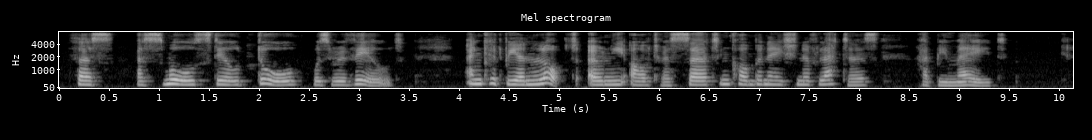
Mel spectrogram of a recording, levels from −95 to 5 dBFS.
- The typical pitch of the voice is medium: No, high, 200 Hz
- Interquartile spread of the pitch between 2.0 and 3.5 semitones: Yes, average, 2.8 semitones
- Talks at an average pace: No, slow, 125 wpm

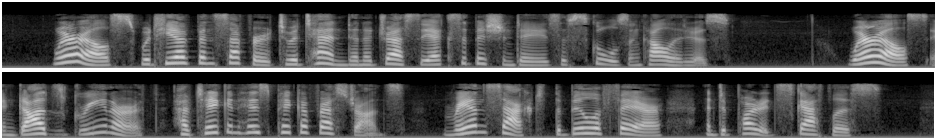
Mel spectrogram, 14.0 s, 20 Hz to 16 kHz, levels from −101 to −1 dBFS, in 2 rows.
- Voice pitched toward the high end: Yes, high, 245 Hz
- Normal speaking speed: Yes, average, 165 wpm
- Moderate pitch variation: No, wide, 6.3 semitones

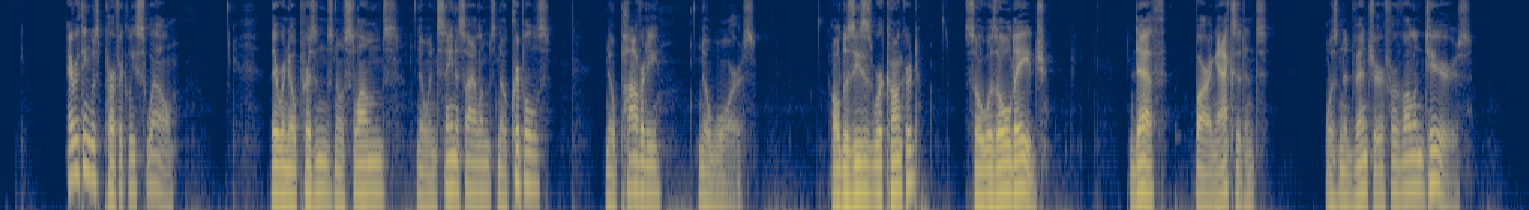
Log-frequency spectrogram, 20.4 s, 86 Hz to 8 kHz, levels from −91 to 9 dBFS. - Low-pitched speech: Yes, low, 115 Hz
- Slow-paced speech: Yes, slow, 105 wpm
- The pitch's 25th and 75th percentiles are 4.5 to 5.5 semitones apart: No, average, 3.8 semitones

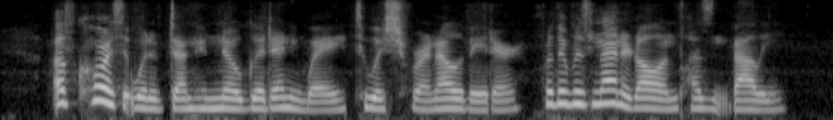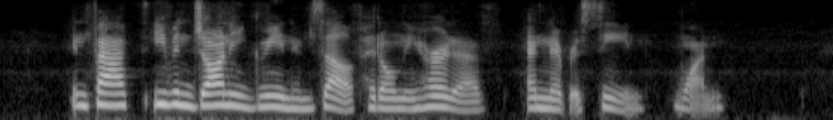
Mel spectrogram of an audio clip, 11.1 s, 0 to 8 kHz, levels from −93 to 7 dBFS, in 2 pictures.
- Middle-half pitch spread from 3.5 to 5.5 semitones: Yes, average, 4.0 semitones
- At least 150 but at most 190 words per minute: No, average, 200 wpm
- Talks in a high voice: Yes, high, 210 Hz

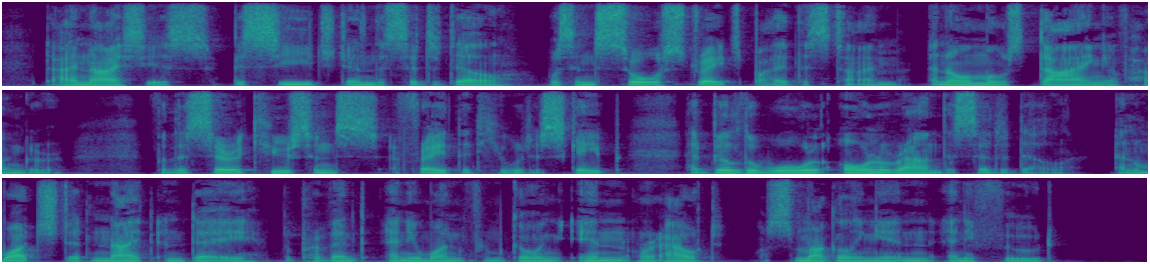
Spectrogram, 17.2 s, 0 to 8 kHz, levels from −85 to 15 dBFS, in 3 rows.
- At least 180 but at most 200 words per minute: Yes, average, 185 wpm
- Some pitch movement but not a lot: No, narrow, 2.2 semitones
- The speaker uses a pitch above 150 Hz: No, very low, 90 Hz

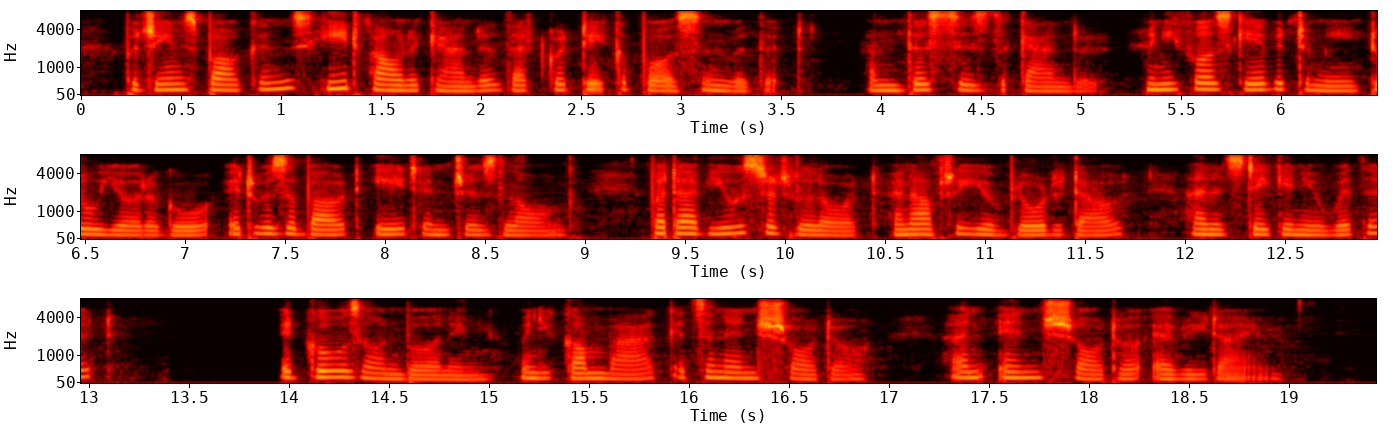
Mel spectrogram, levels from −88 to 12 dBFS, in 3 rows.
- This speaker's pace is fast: Yes, fast, 215 wpm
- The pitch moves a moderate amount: Yes, average, 3.7 semitones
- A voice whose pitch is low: No, medium, 180 Hz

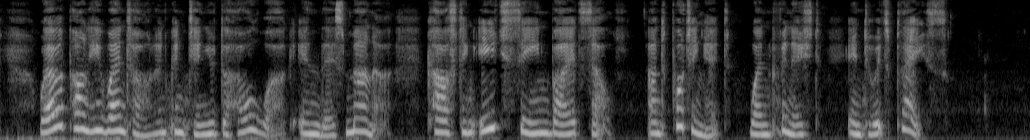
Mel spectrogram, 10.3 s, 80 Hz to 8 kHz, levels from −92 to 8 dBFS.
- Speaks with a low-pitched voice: No, high, 235 Hz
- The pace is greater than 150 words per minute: No, average, 145 wpm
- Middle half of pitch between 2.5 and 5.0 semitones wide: Yes, average, 4.5 semitones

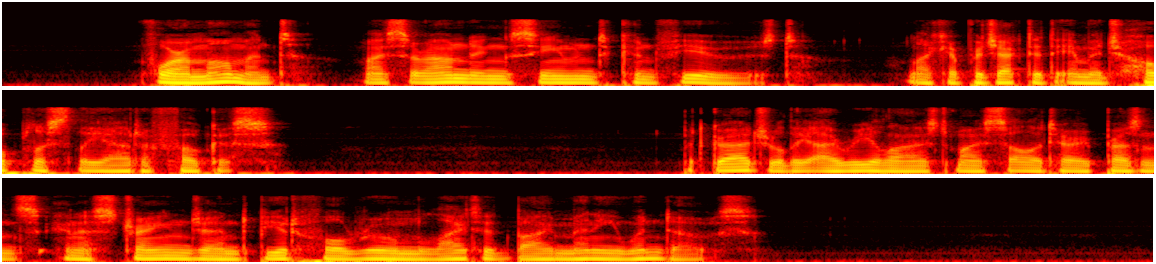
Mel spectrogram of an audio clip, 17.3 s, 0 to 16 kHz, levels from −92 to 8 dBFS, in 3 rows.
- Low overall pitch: Yes, low, 100 Hz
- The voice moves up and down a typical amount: No, narrow, 2.2 semitones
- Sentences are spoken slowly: Yes, slow, 110 wpm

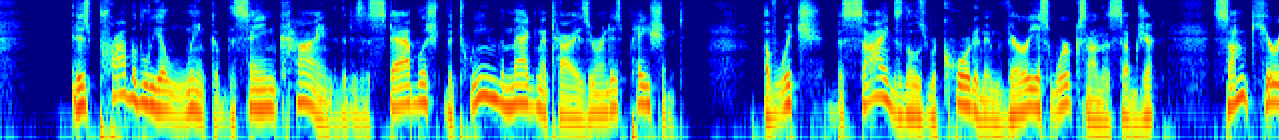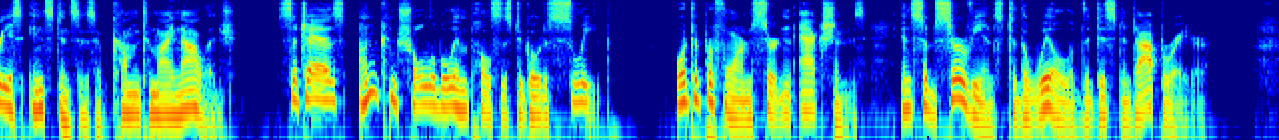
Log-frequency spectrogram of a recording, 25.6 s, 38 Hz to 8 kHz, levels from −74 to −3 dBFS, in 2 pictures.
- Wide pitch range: Yes, wide, 7.1 semitones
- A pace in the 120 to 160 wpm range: Yes, average, 140 wpm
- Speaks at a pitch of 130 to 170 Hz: No, low, 120 Hz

